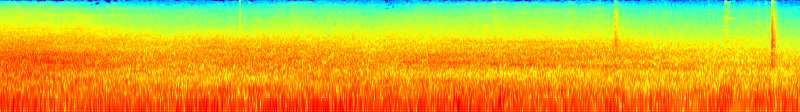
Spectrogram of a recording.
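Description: Steady rumble of road traffic, loudest at the start and easing a little, with a few faint ticks near the end.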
